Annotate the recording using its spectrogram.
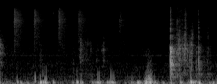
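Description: Vodka poured from a plastic measuring cup over ice cubes in a plastic blender jar, with irregular clicks and knocks of ice and plastic, the loudest one near the end.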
